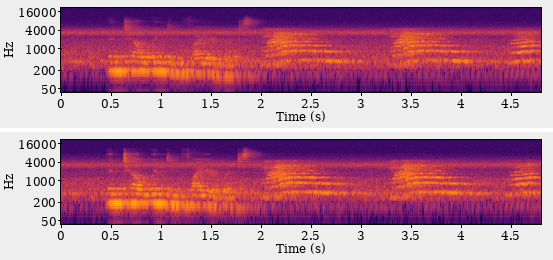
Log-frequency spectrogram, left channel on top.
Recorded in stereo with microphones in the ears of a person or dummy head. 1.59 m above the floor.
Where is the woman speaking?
75° right (ahead or behind), 1.0 m.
